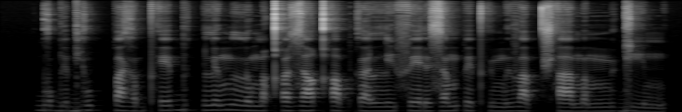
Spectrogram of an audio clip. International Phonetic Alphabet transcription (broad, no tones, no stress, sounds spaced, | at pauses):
ɡ o b e b j u pː a ɣ ɐ b pʰ e b | l ɨ m lː o m i qʰ ʉ z a qʰ a b k ɐ lː i f e ɾ ɨ z ɐ m p e pʰ ʉ m ɨ β a b t͡ʃʰ a m ɐ mː ʉ ɡ i m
